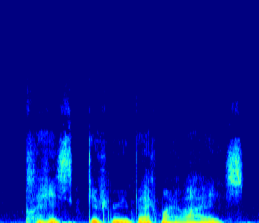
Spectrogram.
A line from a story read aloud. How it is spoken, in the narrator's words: began to cry and whimper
